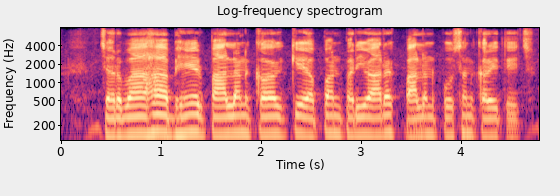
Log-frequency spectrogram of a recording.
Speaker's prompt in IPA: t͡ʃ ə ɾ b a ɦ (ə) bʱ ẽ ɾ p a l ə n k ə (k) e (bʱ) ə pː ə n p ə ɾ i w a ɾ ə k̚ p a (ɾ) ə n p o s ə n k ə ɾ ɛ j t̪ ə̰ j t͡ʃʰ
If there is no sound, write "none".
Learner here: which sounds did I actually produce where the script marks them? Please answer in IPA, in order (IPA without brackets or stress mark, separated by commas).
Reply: a, k, none, l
